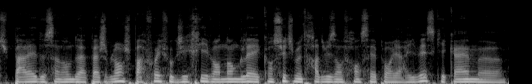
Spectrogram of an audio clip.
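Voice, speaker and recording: A man's medium-pitched voice with a dark, mellow tone, a monotone, flat delivery, a very fast pace and hardly any pauses. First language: Spanish (speaking French). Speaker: podcast co-host. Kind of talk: casual chat.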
